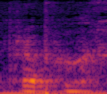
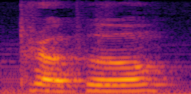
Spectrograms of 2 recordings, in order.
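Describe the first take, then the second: First: The word ends with an audible breathy h. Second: The word ends on the vowel, with no final h. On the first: The speaker calls it right. "that H at the end" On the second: The speaker calls it wrong. "I say Propu and not Propuh"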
